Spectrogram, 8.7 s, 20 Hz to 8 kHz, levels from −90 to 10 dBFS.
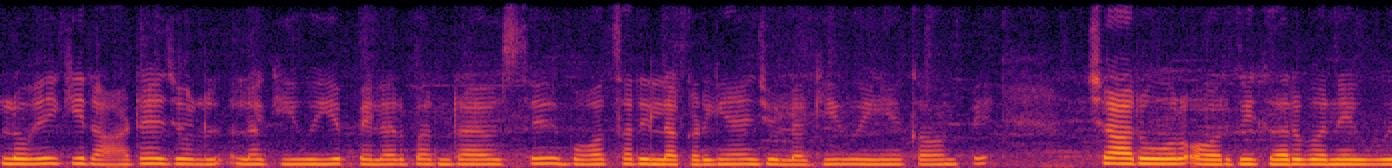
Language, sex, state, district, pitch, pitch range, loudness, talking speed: Hindi, female, Bihar, Kaimur, 225 Hz, 220-235 Hz, -15 LUFS, 220 wpm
